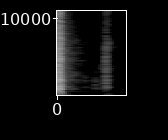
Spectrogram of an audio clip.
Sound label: Button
